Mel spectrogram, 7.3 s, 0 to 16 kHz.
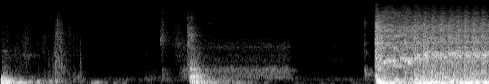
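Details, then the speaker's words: LS1 swap with Holley EFI: the starter cranks the engine at a steady, fairly quick beat but it never fires. Coil supply reads about 9 volts during cranking, so the owner suspects a voltage drop too low to fire, having read it needs at least 10.5 V. "Gets a voltage drop there. I don't know whether it's supposed to be full 12 volt. I thought it would be, but the fact that it's only reading 9 point something means we're potentially getting a voltage drop which might not be enough to fire properly"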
